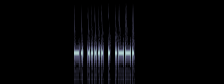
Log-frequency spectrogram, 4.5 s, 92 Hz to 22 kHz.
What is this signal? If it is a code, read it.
Morse code, heard as a keyed tone, about 36 wpm, 700 Hz. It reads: N5EP
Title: USA Call Signs - 4 Characters - 35wpm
